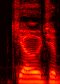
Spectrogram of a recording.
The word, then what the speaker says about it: Joja: When you say Joa, now say it like the Sega logo.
